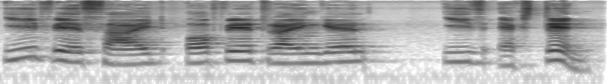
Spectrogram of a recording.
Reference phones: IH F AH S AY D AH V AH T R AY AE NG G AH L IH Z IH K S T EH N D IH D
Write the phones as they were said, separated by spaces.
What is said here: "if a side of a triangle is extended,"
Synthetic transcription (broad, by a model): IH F AH S AY D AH P AH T R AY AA NG G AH L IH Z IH K S T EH N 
